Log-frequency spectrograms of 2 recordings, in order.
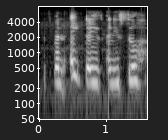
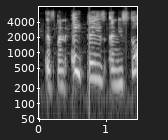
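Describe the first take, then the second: First: It is read in the speaker's natural voice. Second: It is read in a put-on character voice.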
